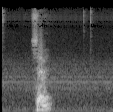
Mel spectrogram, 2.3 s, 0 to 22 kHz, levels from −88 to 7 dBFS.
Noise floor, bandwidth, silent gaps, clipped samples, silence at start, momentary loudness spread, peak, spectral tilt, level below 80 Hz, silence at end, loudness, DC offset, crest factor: -40 dBFS; 17 kHz; none; under 0.1%; 0.05 s; 25 LU; 0 dBFS; -4.5 dB/octave; -42 dBFS; 0.45 s; -12 LUFS; under 0.1%; 18 dB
